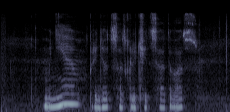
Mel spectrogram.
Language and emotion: Russian, sad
